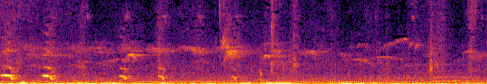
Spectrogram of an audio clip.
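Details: Dobermann puppies cooling off on a hot day beside their mother; a few brief high yelping whimpers, each sliding downward, spaced under half a second apart and fading, with low rumbling noise throughout.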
